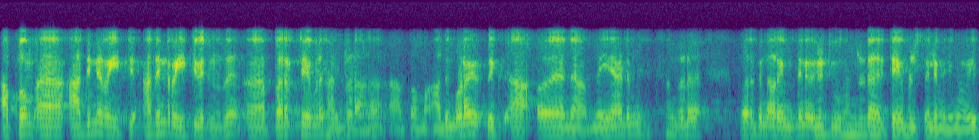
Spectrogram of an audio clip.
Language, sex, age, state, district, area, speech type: Malayalam, male, 18-30, Kerala, Idukki, rural, conversation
